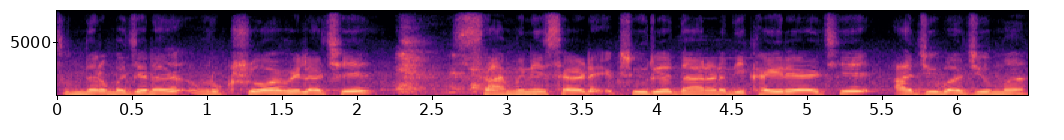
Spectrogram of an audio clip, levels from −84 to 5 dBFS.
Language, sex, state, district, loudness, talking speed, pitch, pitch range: Gujarati, male, Gujarat, Gandhinagar, -13 LUFS, 130 wpm, 185 Hz, 180-195 Hz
